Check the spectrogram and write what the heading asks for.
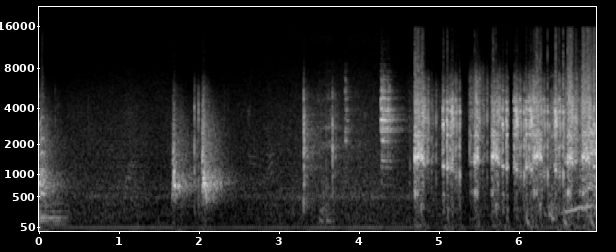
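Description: Slapstick film fight: a music cue cuts off at the start, two sharp swishes or cries come about two seconds in, and from about five seconds a rapid clatter of hits and clashes mixes with yelling and scuffling.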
